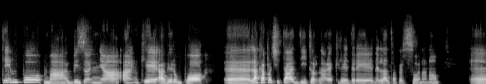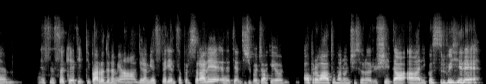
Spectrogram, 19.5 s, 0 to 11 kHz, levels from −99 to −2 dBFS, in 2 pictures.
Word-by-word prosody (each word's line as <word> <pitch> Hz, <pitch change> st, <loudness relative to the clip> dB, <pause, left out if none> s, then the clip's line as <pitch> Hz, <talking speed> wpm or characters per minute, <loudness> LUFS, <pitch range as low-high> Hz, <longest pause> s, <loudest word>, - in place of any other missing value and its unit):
tempo, 280 Hz, +2 st, +2 dB
ma 185 Hz, -1 st, -1 dB
bisogna 200 Hz, 0 st, -3 dB
anche 205 Hz, +1 st, -1 dB
avere 200 Hz, +2 st, +2 dB
un 200 Hz, -1 st, -4 dB
po', 185 Hz, -1 st, +5 dB, 0.4 s
ehm, 175 Hz, -2 st, +2 dB
la 200 Hz, +1 st, +7 dB
capacità 215 Hz, 0 st, +1 dB
di 190 Hz, -1 st, -8 dB
tornare 185 Hz, -1 st, -4 dB
a -, -, -7 dB
credere 180 Hz, -2 st, -4 dB
nell'altra 170 Hz, +1 st, -5 dB
persona, 160 Hz, -2 st, -11 dB
no? 180 Hz, +2 st, -10 dB, 0.6 s
Ehm, 175 Hz, +9 st, -5 dB, 0.3 s
nel 195 Hz, -1 st, -11 dB
senso 185 Hz, +1 st, -5 dB
che 170 Hz, -2 st, -1 dB
ti 175 Hz, -1 st, -9 dB
ti 185 Hz, -, -11 dB
parlo 180 Hz, +1 st, +6 dB
di 185 Hz, -, -4 dB
una 175 Hz, -1 st, -3 dB
mia 170 Hz, -1 st, -3 dB
di 185 Hz, -, -7 dB
una 180 Hz, -1 st, -1 dB
mia 180 Hz, +2 st, -2 dB
esperienza 190 Hz, -1 st, -4 dB
personale 195 Hz, +3 st, +2 dB
e 170 Hz, -2 st, -4 dB
ti 170 Hz, -, -6 dB
anticipo 175 Hz, +1 st, -8 dB
già 190 Hz, +2 st, 0 dB
che 185 Hz, -, -9 dB
io 175 Hz, 0 st, -3 dB, 0.4 s
ho 195 Hz, +1 st, +3 dB
provato, 195 Hz, 0 st, +4 dB
ma 190 Hz, -2 st, -2 dB
non 170 Hz, 0 st, -8 dB
ci 170 Hz, -, -13 dB
sono 175 Hz, 0 st, -6 dB
riuscita 170 Hz, -1 st, +3 dB
a 175 Hz, -1 st, +3 dB
ricostruire 205 Hz, +3 st, +1 dB
185 Hz, 145 wpm, -22 LUFS, 175-200 Hz, 0.6 s, la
